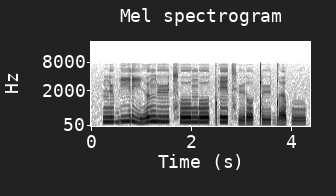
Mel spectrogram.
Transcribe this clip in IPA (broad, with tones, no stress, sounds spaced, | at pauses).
n ʉ˦ b iː˥ ɾ iː˨ ɦ ɵ˥ ŋ ʉː˥ t͡sʰ oː˥ ŋ oː˥ ǃʰ e˥ t͡sʰ ʉ˩ ɾ o˩ ǃ ʉ˨ ɡ͡ǃ ɐ˩ p u˩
